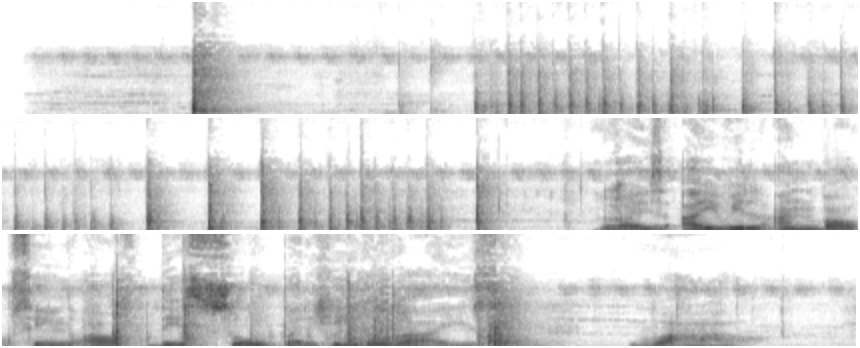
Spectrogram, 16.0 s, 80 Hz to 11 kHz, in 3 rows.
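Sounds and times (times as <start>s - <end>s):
sharp knock: 1.2s - 1.6s.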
